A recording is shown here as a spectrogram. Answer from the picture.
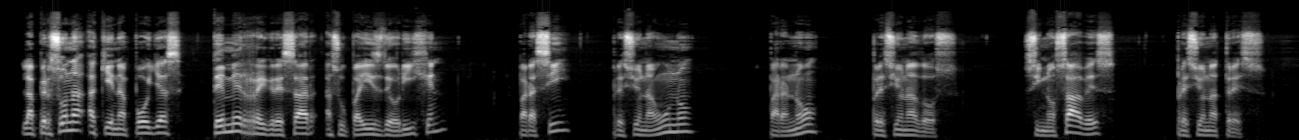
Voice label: Spanish, hotline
